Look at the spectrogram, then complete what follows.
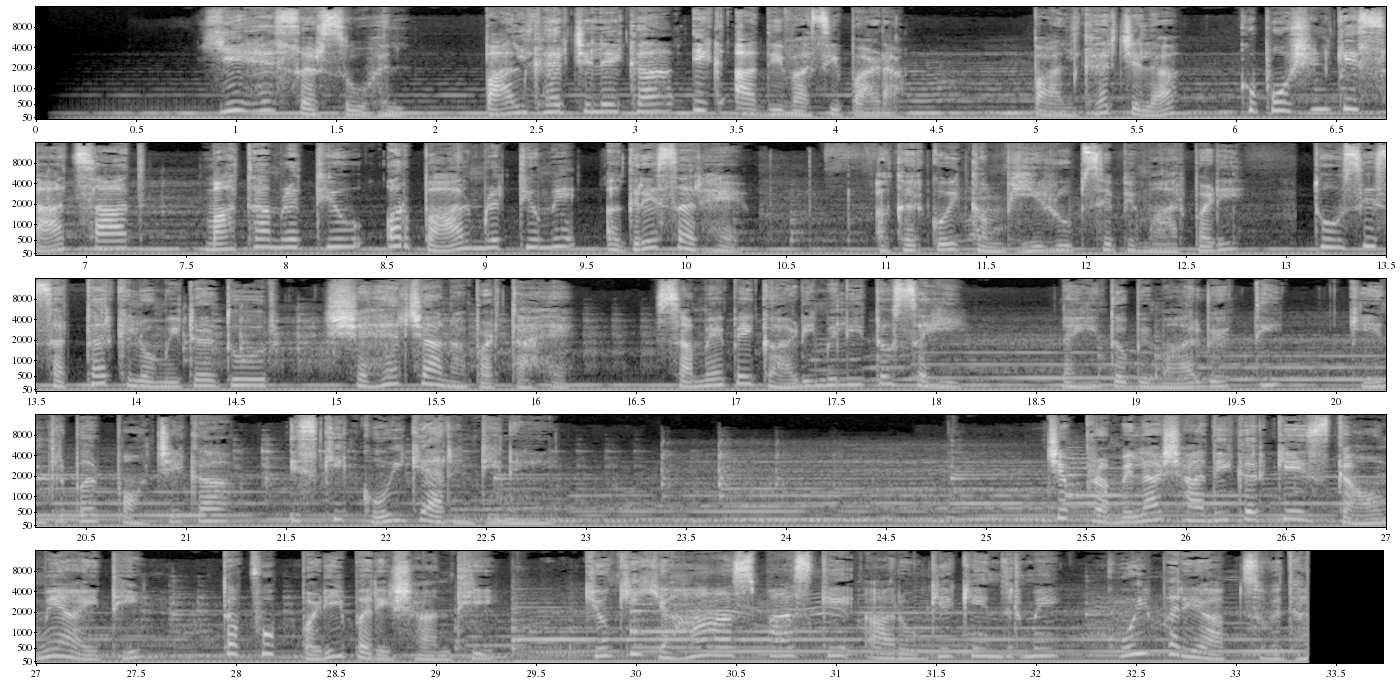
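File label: Indian documentary Hindi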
